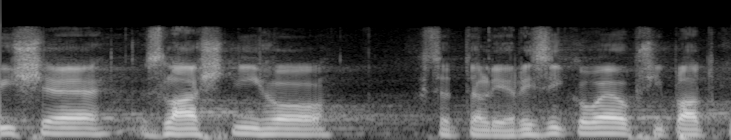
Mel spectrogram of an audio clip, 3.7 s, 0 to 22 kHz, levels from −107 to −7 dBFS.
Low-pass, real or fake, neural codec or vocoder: 10.8 kHz; real; none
